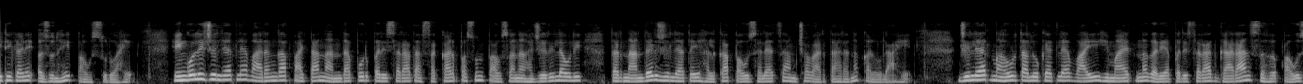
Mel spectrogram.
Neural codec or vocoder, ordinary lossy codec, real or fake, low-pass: none; none; real; none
